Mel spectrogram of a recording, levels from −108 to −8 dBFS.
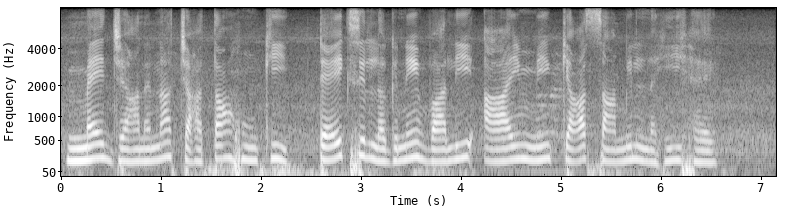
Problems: none marked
